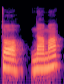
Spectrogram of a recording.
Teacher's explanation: The determiners assign a low-high melody. So nama, in this case, becomes to, nama, low-high.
